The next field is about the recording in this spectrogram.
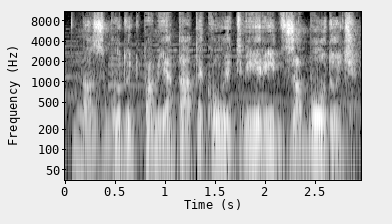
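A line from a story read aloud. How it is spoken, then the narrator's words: Growled. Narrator (Ukrainian): загарчав Хамандер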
